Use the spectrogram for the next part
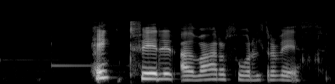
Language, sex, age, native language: Icelandic, female, 20-29, Icelandic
